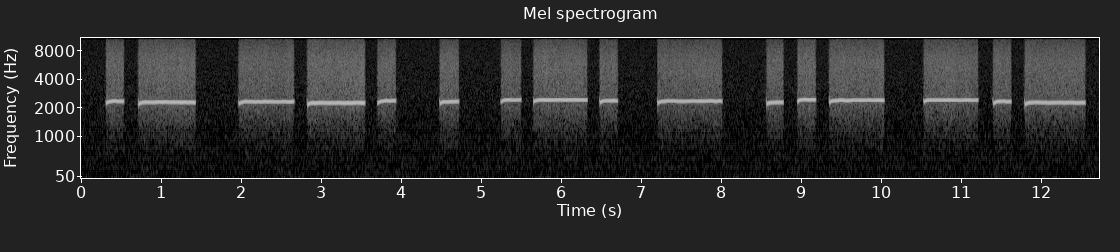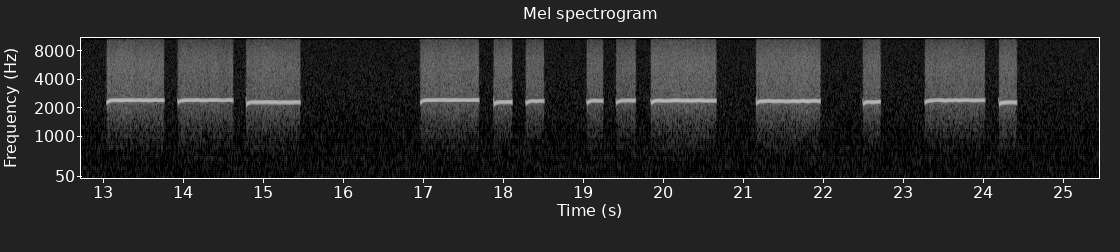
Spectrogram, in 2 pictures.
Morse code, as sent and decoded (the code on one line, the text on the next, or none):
.- --. . .-. - ..- -.- --- / -.. ..- - . -.
AGERTUKO DUTEN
